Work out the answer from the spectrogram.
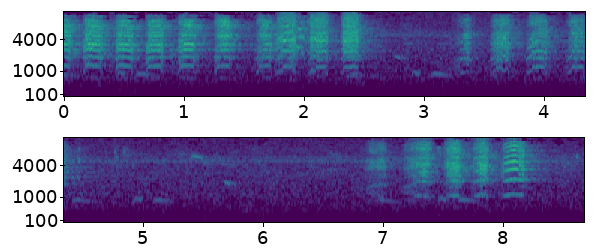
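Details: Wild maritaca parakeets in nature giving loud, harsh, grating squawks in rapid bursts of about eight notes over two seconds, a pause, then further squawking runs, with faint background rustle.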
